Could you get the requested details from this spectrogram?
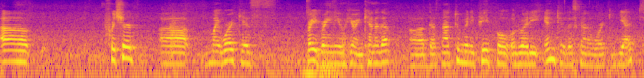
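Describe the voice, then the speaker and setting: A woman with a Peruvian accent speaks at a moderate pace, her pitch very deep and low and her intonation fairly even. Audible room echo and noticeable background noise fill the recording. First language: Spanish. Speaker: lecturer on UFO phenomena. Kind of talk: lecture.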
